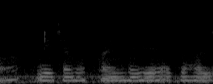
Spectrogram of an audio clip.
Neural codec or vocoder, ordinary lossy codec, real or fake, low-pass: none; none; real; 7.2 kHz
